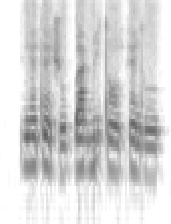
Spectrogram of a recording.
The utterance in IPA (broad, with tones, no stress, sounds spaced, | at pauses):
ɡ ɛ̃˦ t ɛ̃˦˨ ʃ u˨˦ ɡ͡b a˦ ɡ͡b i˦ t ɔ̃˧ k ɛ̃˦ d u˧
